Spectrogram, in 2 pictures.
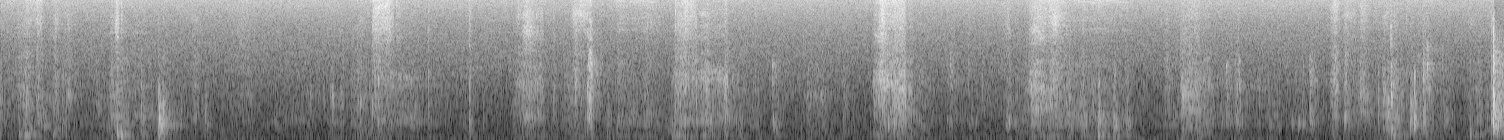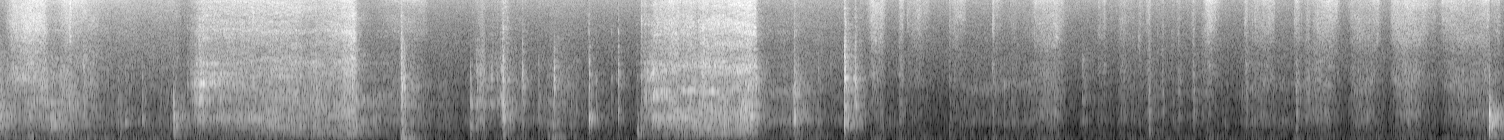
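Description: Rubbing and scraping against freshly fitted coving as it is smoothed into place and excess adhesive is worked off the joint with hands and a brush. Short scrapes and light knocks come irregularly, with two longer scraping strokes of about a second or more each, roughly two-thirds of the way through.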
